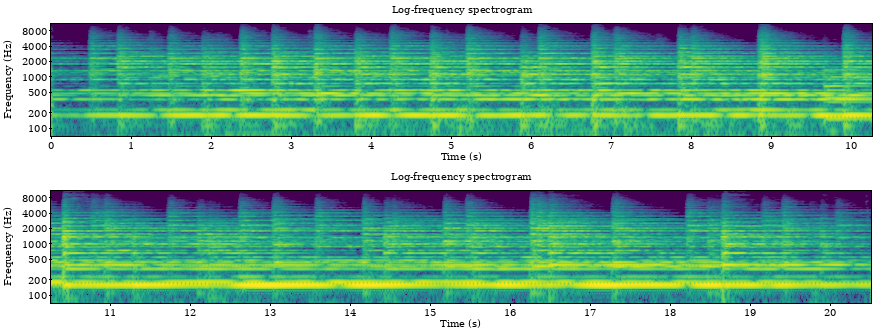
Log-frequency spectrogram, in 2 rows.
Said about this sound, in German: BR Heimat, 12 Uhr läuten. Es ist 12 Uhr. Das Mittagsläuten kommt heute aus Fraßdorf im Chiemgau.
